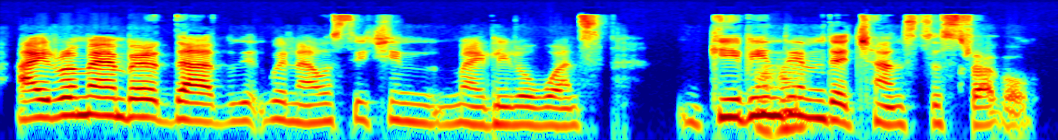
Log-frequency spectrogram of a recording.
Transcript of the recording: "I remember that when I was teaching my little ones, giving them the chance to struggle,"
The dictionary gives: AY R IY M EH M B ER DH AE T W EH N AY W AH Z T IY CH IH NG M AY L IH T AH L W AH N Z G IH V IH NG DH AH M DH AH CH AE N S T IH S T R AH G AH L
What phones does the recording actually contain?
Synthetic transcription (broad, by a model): AY R IY M EH M B ER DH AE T W EH N AY W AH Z T IY CH IH NG M AY L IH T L W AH N S G IH V IH NG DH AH M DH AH CH AE N S T IH S T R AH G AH L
